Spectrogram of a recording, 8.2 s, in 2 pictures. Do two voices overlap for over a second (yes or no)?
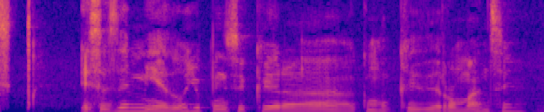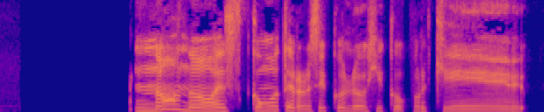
no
